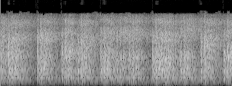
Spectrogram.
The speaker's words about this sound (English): Look out. He's going to shoot.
